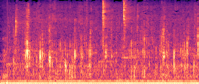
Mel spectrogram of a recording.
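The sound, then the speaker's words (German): Water bubbling at a steady boil in a pot, heated for a water bath to melt chocolate, with a dense stream of small pops and gurgles, over a constant low hum. No voices. “Zuerst einmal bringen wir das Wasser zum Kochen, damit wir die Schokolade im Wasserbad schmelzen können.”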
